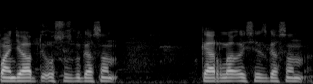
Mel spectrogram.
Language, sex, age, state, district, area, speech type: Kashmiri, male, 30-45, Jammu and Kashmir, Kulgam, rural, spontaneous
